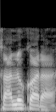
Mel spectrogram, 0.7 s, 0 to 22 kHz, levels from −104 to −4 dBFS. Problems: none marked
